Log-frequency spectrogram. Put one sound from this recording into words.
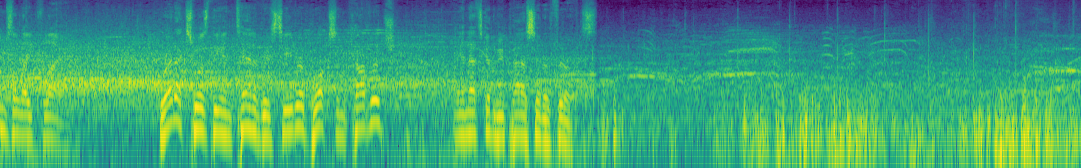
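A large crowd murmurs and cheers in an open stadium.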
